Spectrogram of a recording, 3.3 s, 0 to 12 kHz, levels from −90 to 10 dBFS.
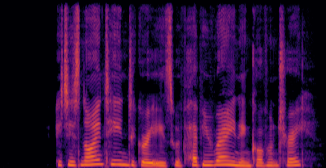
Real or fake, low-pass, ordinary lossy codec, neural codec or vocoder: real; none; none; none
